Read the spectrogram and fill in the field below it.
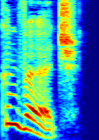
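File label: "converge", British English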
